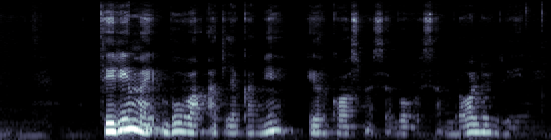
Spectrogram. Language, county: Lithuanian, Vilnius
